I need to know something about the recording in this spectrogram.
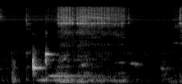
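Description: Quick bursts of crisp mechanical computer mouse clicking come in fairly loud, with a brief pause before another short burst at the end; no one speaks.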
